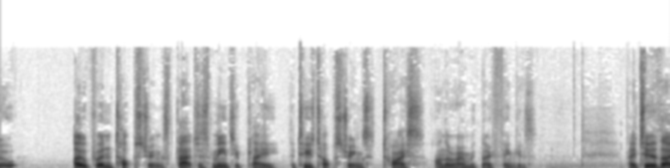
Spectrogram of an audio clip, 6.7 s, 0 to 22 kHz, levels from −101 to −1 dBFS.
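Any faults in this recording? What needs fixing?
No faults turn up in this audio, so nothing needs to be fixed.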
